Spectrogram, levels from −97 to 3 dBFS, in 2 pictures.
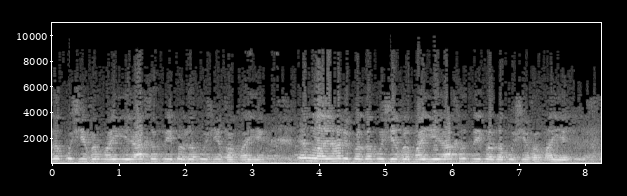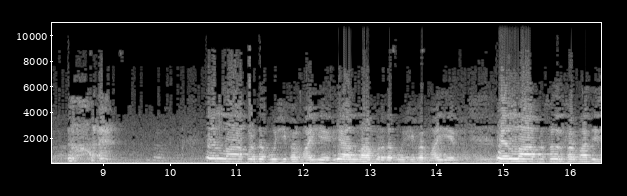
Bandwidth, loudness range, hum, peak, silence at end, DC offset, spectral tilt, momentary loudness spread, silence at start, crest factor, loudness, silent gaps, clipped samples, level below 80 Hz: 8 kHz; 8 LU; none; 0 dBFS; 0 s; under 0.1%; -7.5 dB/octave; 16 LU; 0 s; 12 dB; -13 LUFS; none; 0.2%; -30 dBFS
